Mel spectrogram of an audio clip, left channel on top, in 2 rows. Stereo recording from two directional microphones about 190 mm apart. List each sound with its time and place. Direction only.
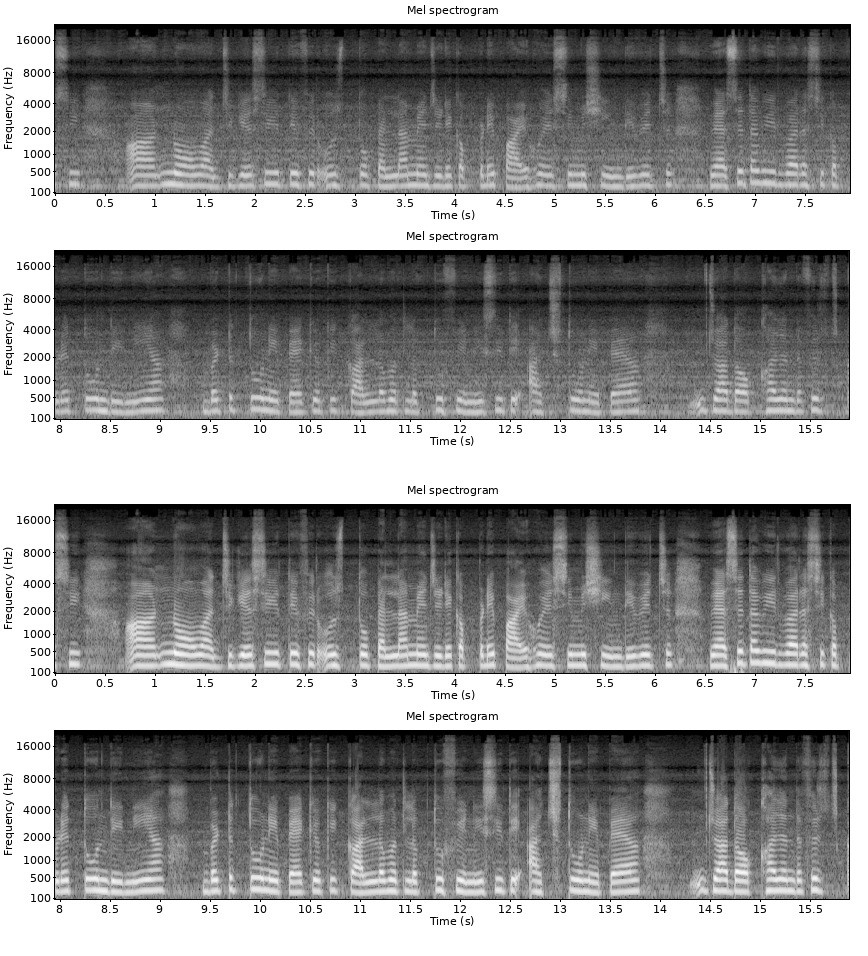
0.0 s speech: 40° right (ahead or behind)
